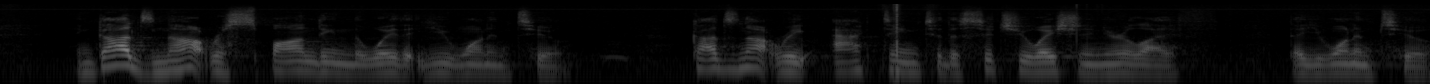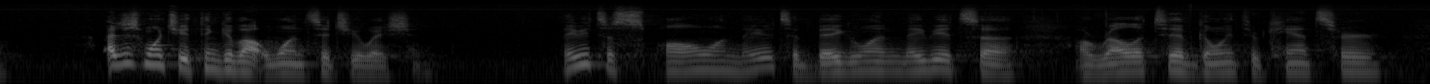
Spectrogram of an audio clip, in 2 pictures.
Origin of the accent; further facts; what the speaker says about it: Maryland, United States; now in California, United States; Growing up in Maryland, I thought I would be used to the cold, but we moved out to California and right outside of San Diego.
